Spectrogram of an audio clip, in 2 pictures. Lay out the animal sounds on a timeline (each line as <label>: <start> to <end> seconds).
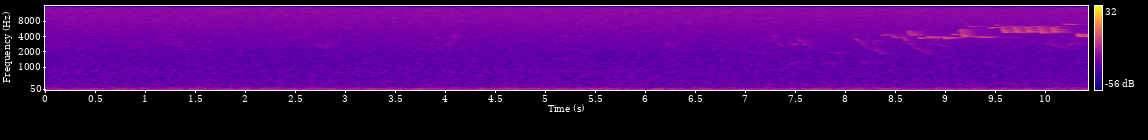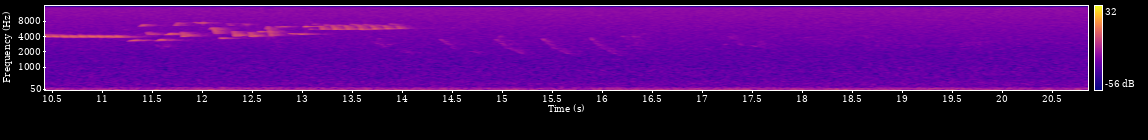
Northern Cardinal (Cardinalis cardinalis): 7.3 to 9.1 seconds
American Crow (Corvus brachyrhynchos): 7.3 to 8.5 seconds
Winter Wren (Troglodytes hiemalis): 8.4 to 14.1 seconds
Northern Cardinal (Cardinalis cardinalis): 13.7 to 16.2 seconds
